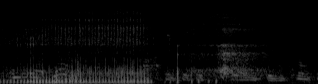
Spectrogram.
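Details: Snoring: one long, rough, fluttering snore, then softer snuffling breath sounds.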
